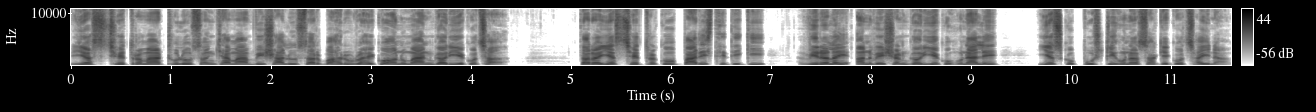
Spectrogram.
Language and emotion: Nepali, neutral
